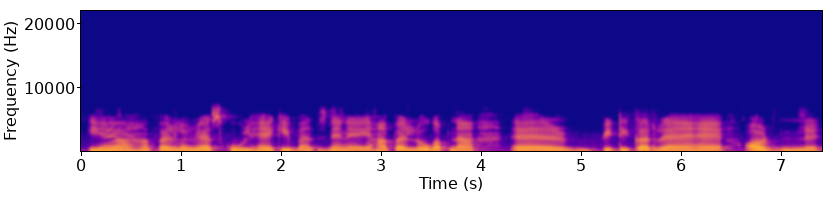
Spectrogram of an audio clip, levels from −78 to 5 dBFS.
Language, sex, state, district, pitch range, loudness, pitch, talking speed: Hindi, female, Bihar, Kaimur, 200-210 Hz, -16 LUFS, 205 Hz, 180 wpm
